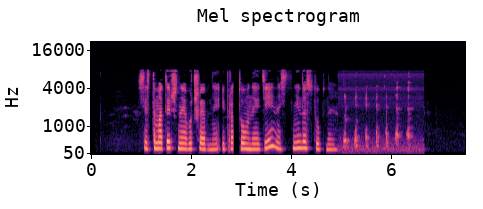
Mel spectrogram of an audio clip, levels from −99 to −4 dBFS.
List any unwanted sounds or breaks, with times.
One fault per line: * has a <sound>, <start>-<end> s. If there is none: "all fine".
* has a dropout, 2.8-3.0 s
* has a laugh, 5.0-6.6 s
